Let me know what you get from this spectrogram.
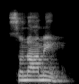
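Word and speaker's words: tsunami: सुनामी, सुनामी जापानी भाषा का शब्द है, से टी सुनामी लिखा जाता है, टी इसमें साइलेंट रहता है।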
